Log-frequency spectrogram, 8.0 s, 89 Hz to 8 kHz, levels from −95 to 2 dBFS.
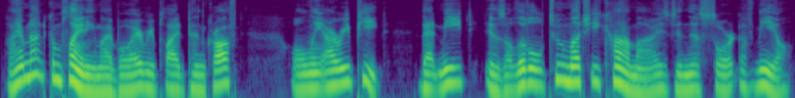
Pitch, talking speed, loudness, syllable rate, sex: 150 Hz, 180 wpm, -21 LUFS, 5.0 syllables/s, male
